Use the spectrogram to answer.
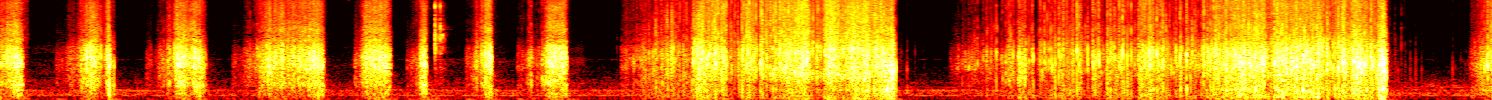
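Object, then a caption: Foam microphone windscreen brushed with a stiff plastic brush. A black foam microphone windscreen is brushed quickly with the stiff white bristles of a lime-green plastic scrub brush. A series of short, crunchy, crackling scratch bursts gives way to two long stretches of continuous, bright, hissing scrubbing, with brief silences in between.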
